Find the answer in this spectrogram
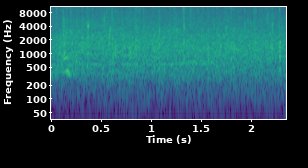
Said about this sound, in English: We had 509 kids that took. Yes, please clap. That's amazing.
